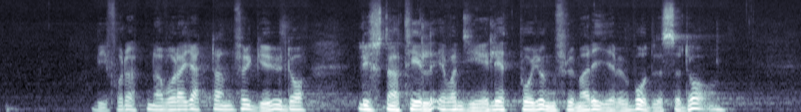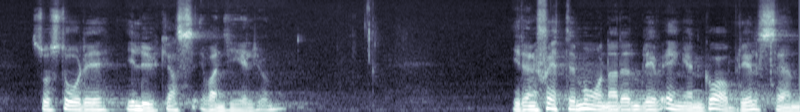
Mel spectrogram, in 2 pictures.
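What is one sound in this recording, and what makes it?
An elderly man reads aloud calmly through a microphone in a large echoing hall.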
